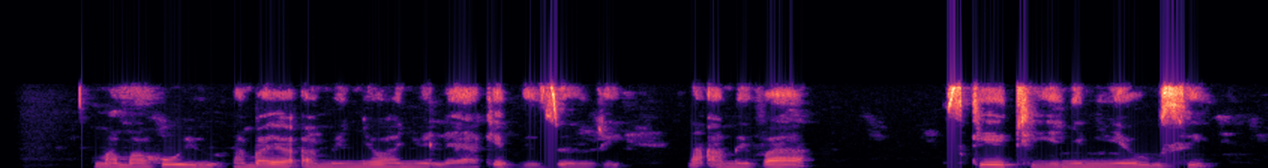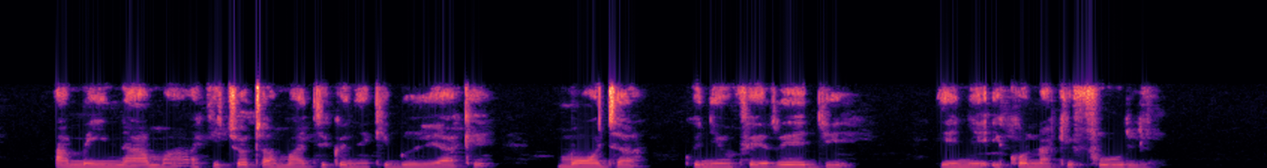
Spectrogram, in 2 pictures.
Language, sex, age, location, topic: Swahili, female, 36-49, Kisumu, health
